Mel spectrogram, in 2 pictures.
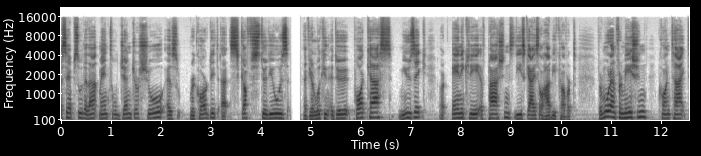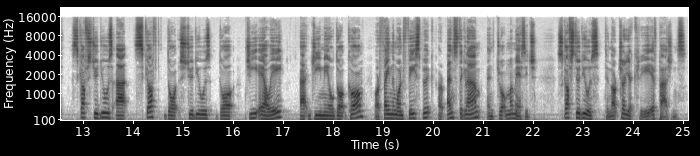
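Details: Adult man speaking; typical speech.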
